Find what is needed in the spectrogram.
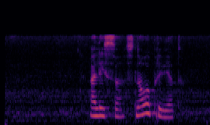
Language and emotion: Russian, neutral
